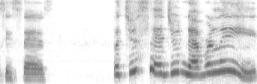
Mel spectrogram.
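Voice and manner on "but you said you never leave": very high, childish, childlike put-on voice. Retelling what your last husband said when you were leaving him, imitating a husband's childlike voice. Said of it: "he said in this childlike voice".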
